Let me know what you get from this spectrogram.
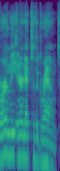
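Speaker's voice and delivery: ordinary delivery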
